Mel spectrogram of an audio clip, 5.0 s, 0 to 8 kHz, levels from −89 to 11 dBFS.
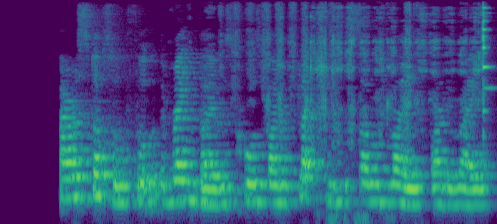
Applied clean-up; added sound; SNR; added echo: classical method WPE with log-MMSE.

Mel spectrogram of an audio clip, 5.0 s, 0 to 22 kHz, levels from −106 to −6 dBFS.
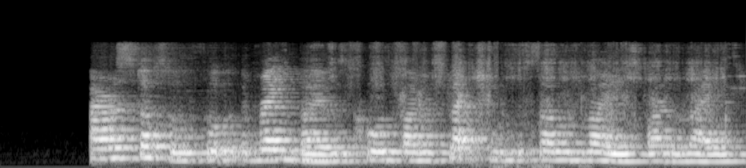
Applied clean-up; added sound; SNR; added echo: neural separator model SepFormer DNS4.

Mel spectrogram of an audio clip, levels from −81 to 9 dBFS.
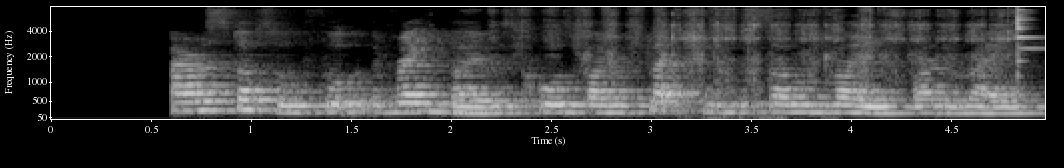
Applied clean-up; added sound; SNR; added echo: none; Cutlery, silverware; 16 dB; reverberation time 0.7 s.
